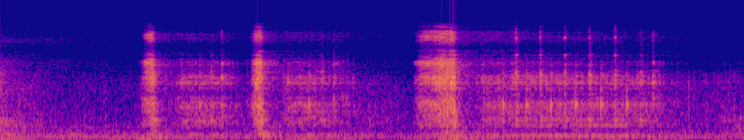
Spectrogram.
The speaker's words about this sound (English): You replace the planks. Hammer in some new pegs.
